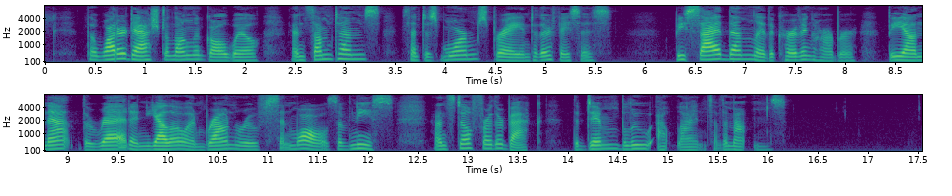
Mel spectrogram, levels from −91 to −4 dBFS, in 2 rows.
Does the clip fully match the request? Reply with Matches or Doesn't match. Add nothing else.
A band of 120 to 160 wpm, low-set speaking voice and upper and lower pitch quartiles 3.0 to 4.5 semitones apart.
Doesn't match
